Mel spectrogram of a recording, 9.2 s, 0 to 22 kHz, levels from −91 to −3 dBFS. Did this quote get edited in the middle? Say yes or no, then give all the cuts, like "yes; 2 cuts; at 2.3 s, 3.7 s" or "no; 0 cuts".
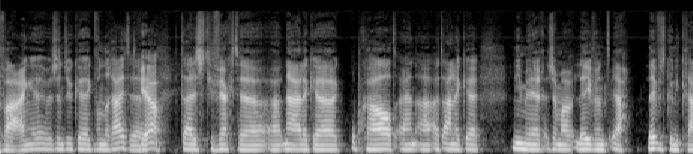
yes; 6 cuts; at 1.2 s, 2.8 s, 4.7 s, 7.2 s, 7.6 s, 8.1 s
